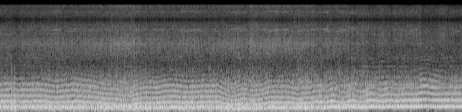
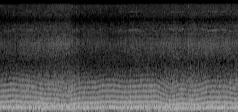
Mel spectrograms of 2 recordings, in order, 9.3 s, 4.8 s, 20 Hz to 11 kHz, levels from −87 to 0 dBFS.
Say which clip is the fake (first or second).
first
